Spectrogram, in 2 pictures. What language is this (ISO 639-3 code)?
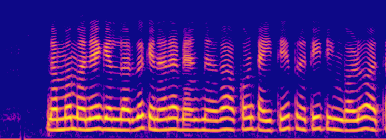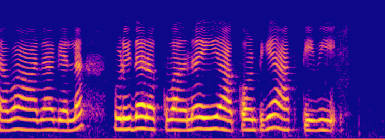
kan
